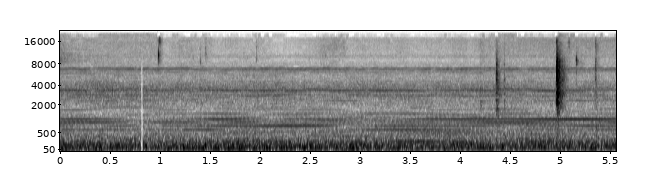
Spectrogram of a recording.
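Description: Steady jet engine roar of a Fenix A320 climbing after takeoff in the flight simulator MSFS 2020, a constant broad drone with a few faint clicks over it.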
